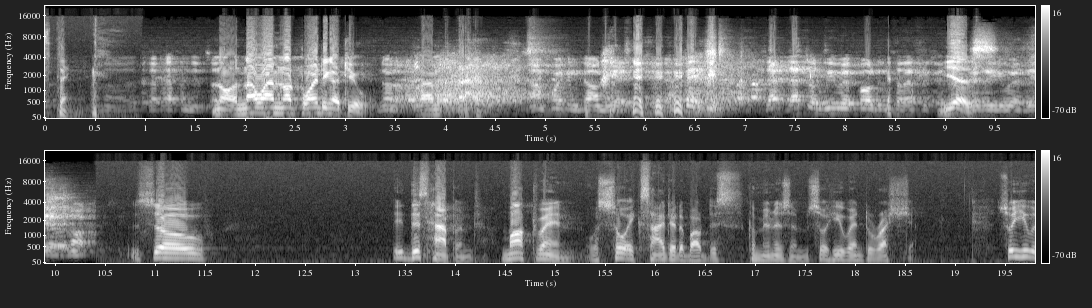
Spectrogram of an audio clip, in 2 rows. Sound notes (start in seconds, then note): 3.4 laughter; 7.4 laughs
